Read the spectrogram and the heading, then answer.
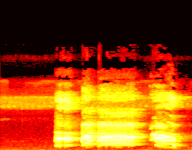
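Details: Crowing red junglefowl from Johor, Malaysia, in a recording for luring wild junglefowl: a short harsh first syllable, then a drawn-out strong middle note and a clipped falling final note, clean and close.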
